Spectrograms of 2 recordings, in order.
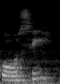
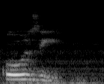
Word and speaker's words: cozy: This is not cozy, pronunciation है cozy, z, ठीक है, cozy।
